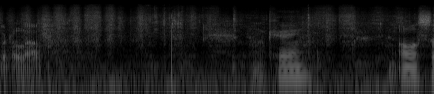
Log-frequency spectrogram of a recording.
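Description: A cloth rubs and wipes against a metal plate.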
